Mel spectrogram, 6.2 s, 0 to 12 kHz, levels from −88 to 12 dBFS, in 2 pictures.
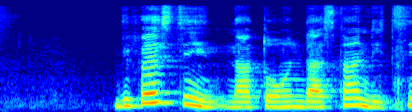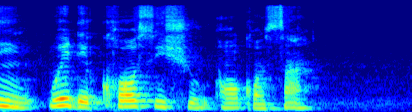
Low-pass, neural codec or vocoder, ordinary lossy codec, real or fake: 9.9 kHz; vocoder, 22.05 kHz, 80 mel bands, WaveNeXt; AAC, 64 kbps; fake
